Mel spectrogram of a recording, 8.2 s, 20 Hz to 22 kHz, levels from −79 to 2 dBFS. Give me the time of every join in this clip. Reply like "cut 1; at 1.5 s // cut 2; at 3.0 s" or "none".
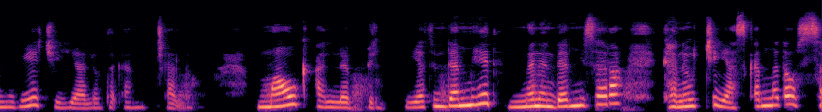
none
